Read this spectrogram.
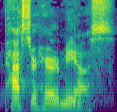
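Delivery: imitating a friend's Brazilian accent; light mock Brazilian accent. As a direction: Brazilian Portuguese lilt, J softened to an H. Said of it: "likes to say in her Brazilian accent".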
